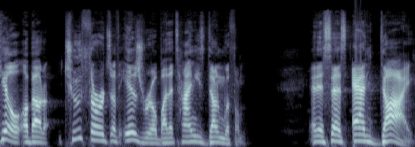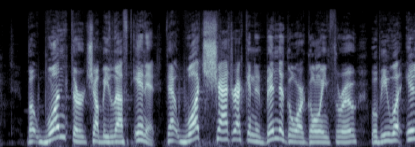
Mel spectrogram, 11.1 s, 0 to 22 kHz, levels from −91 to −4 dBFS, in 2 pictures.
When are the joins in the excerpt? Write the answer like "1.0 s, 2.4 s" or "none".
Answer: 7.6 s, 8.8 s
